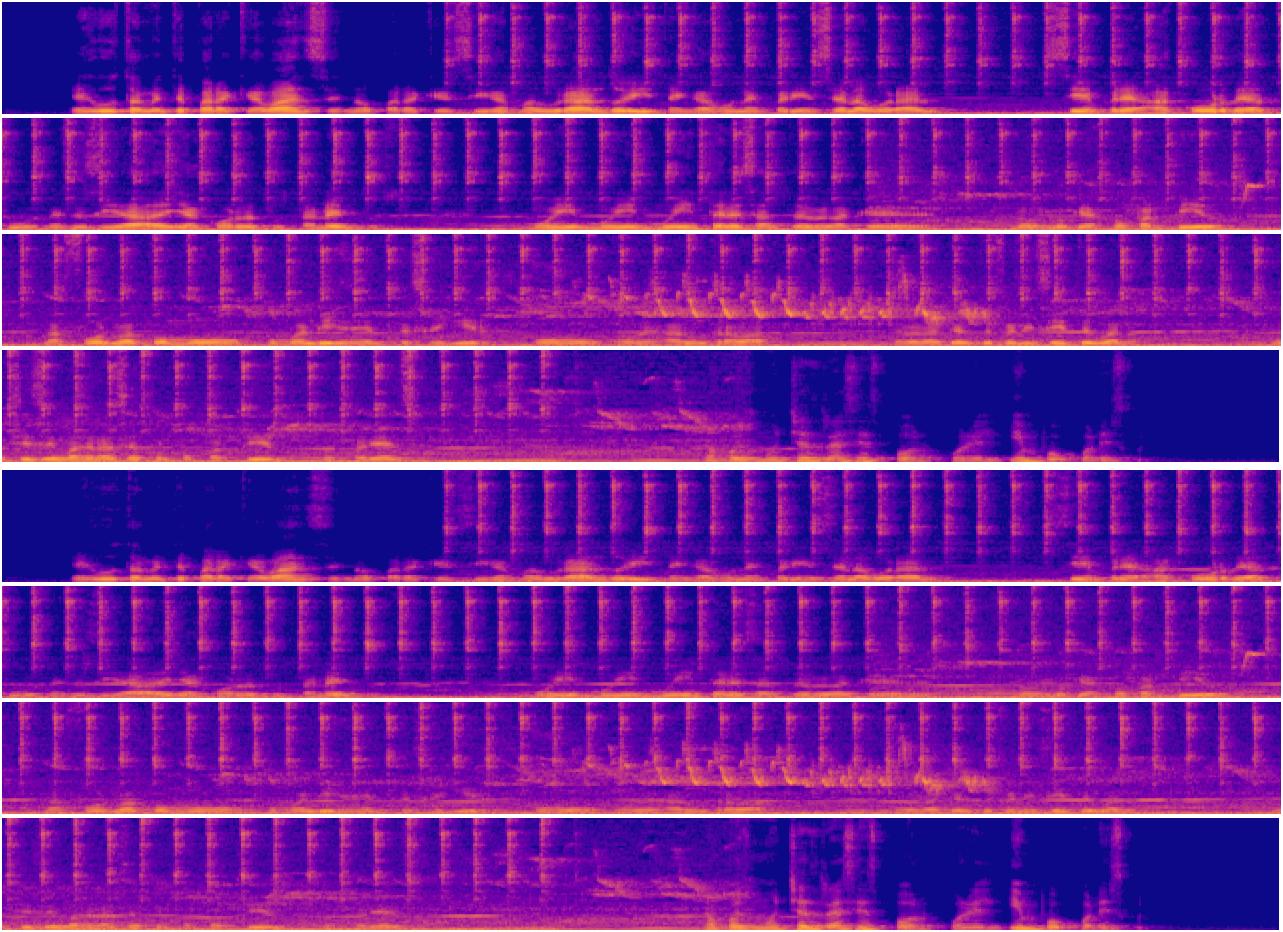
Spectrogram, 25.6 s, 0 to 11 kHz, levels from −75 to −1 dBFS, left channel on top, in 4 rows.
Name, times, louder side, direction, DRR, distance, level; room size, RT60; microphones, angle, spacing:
voice 1, 0.3-4.7 5.2-8.2 9.0-11.1 11.4-12.5 13.0-16.6 17.2-18.5 19.1-21.3, left 4 dB, 65° left, 5 dB, 0.4 m, -25 dB
Tick-tock, 2.1-22.1, equal, 25° right, 2.2 m, -27 dB
sound 1, 4.4-23.2, equal, 40° right, 2.7 m, -38 dB
sound 2, 10.7-22.9, equal, 5° right, 1.2 m, -33 dB
voice 2, 22.7-24.9, right 2 dB, 70° right, 5 dB, 1.0 m, -26 dB
6.5 x 3.5 x 4.9 m, 0.36 s
head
